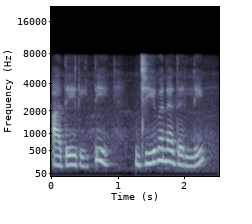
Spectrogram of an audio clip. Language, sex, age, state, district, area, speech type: Kannada, female, 18-30, Karnataka, Davanagere, rural, spontaneous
